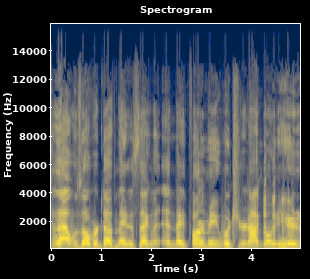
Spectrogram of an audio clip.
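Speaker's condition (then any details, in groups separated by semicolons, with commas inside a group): Cerebral palsy; difficulty typing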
